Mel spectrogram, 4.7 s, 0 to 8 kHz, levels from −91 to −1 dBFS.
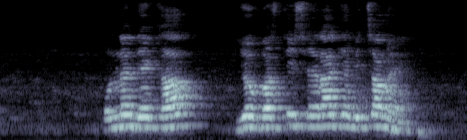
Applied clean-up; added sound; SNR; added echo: none; none; none; reverberation time 0.7 s.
